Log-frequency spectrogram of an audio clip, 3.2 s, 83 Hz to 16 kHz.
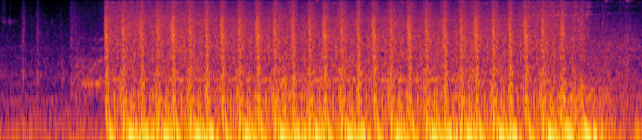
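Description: Sustained automatic gunfire from the turn-based strategy game XCOM mod Long War 2, opening with a brief quiet moment before a loud, continuous rapid burst of shots that rattles on steadily to the end.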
